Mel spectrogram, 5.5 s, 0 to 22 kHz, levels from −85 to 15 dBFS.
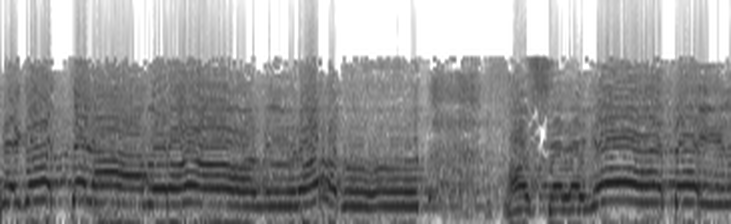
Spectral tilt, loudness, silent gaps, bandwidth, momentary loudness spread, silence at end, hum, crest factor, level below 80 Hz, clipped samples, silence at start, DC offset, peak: -3 dB/octave; -5 LUFS; none; 13.5 kHz; 6 LU; 0 s; none; 6 dB; -34 dBFS; 2%; 0 s; under 0.1%; 0 dBFS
